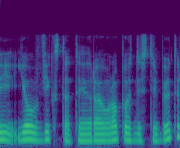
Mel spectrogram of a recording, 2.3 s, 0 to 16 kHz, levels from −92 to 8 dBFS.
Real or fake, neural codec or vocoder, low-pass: real; none; 7.2 kHz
